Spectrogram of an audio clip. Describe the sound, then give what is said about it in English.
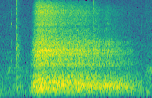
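A deep breath drawn in during a guided group breathing exercise at the close of a session: one long, airy inhale rising sharply and held steadily for over two seconds before easing off, with no talk over it. “I'm just going to take one deep breath before we go, and I will be gone. You ready? Let's breathe in.”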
